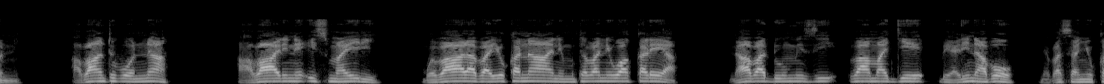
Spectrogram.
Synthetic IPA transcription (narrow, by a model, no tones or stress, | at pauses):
ni | a̰βaːntuβo̞nːa̰ː | βaːline̞ʔisimaiɾi | βwe̞βaːlaβajo̞kanaːnimutaβaniwakːaleja̰ | naːβaduːmiziβaːmaɟːe̞βejalinaβo̞ | ne̞̰βasaɲuka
